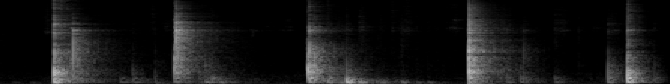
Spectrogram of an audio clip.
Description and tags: Sound of banging to wood cubes.
bum, reverb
